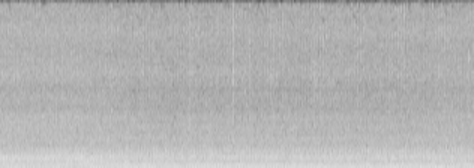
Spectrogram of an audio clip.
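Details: MTD Gold self-propelled mower with Briggs & Stratton Quantum engine, primed and started outdoors after pull-rope repair: steady, even single-cylinder putter, no misses, knocks or surging; runs good, self-propel intermittent, front wheels suspected.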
